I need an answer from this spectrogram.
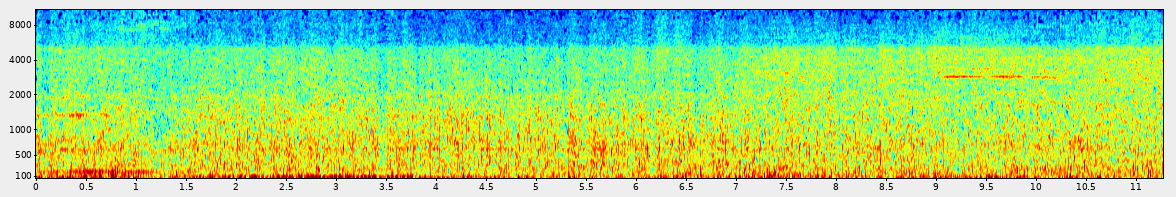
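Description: Heavy rain falling steadily, mixed with traffic on a wet road. A low engine rumble is prominent in the first few seconds.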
